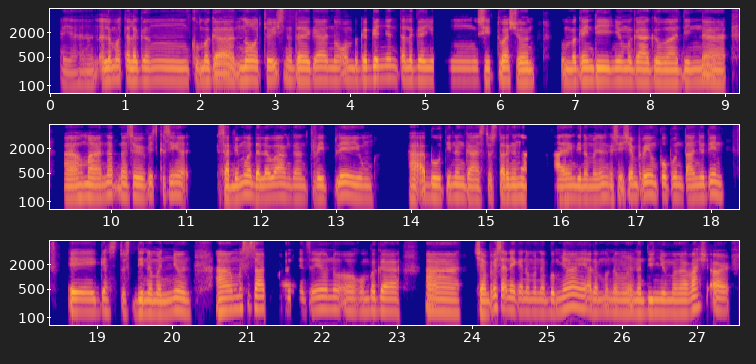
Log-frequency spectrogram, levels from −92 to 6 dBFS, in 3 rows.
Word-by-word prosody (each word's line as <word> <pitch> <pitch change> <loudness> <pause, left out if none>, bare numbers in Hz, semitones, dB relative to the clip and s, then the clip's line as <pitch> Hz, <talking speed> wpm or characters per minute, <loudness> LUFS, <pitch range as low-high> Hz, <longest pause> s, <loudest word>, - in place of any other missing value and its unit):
Ayan, 110 +1 -10
alam 135 +2 +2
mo 145 - -4
talagang 135 -1 +1 0.5
kumbaga, 70 - +1
no 140 0 +3
choice 140 0 -1
na - - -2
talaga, 135 +1 +2
no? 135 0 -3
Kumbaga 135 0 0
ganyan 145 0 +1
talaga 140 0 +1
'yung 135 -1 -5
sitwasyon. 130 -1 +1 0.3
Kumbaga 130 +1 +1
hindi 135 0 +3
niyo 130 +1 0
magagawa 125 -1 +1
din 125 +1 -2
na, 60 -2 0 0.4
ah, - - +3
humanap 130 +2 +1
ng 135 -1 -1
service. 130 +1 0
Kasi 145 0 -2
nga, 135 - -1 0.4
sabi 120 +1 +2
mo 150 +3 +2
dalawa 125 0 +2
hanggang 125 -1 -5
triple 130 +4 +1
'yung 125 -1 -3 0.5
aabutin 130 +1 +1
ng 130 -2 -1
gastos. 115 -3 -2
Talagang, 125 +1 +1
ah, 125 - +2 0.4
sayang 120 +1 +2
din 120 -1 0
naman 120 +2 -2
'yun, - - -4
kasi 120 - -2
siyempre 130 +2 +1
'yung 150 -2 0
pupuntahan 130 -3 0
niyo 130 +1 -1
din, 150 -1 -1 0.4
eh, 140 -1 +4
gastos 135 -3 -5
din 135 +1 +1
naman 130 -1 0
'yun. 145 -3 +1 0.3
Ang 150 +3 +3
masasabi 170 -1 +2
ko - - -42
lang 155 -3 -10
sa'yo, 155 +2 0
no, 160 0 -2
o, 75 - -3
kumbaga, 145 -1 +1 0.3
ah, 140 -1 +2 0.2
siyempre 130 +5 +3
sanay 155 -4 +2
ka 145 - -1
naman 140 -1 -4
na 135 - -6
bumiyahe, 170 +6 +1
alam 140 -3 -1
mo - - -5
naman 70 0 -2
na 135 -1 -1
din 135 0 0
'yung 135 - 0
mga 135 0 0
rush 175 +3 +2
hour. 145 -1 +3
135 Hz, 170 wpm, -23 LUFS, 125-140 Hz, 0.5 s, eh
